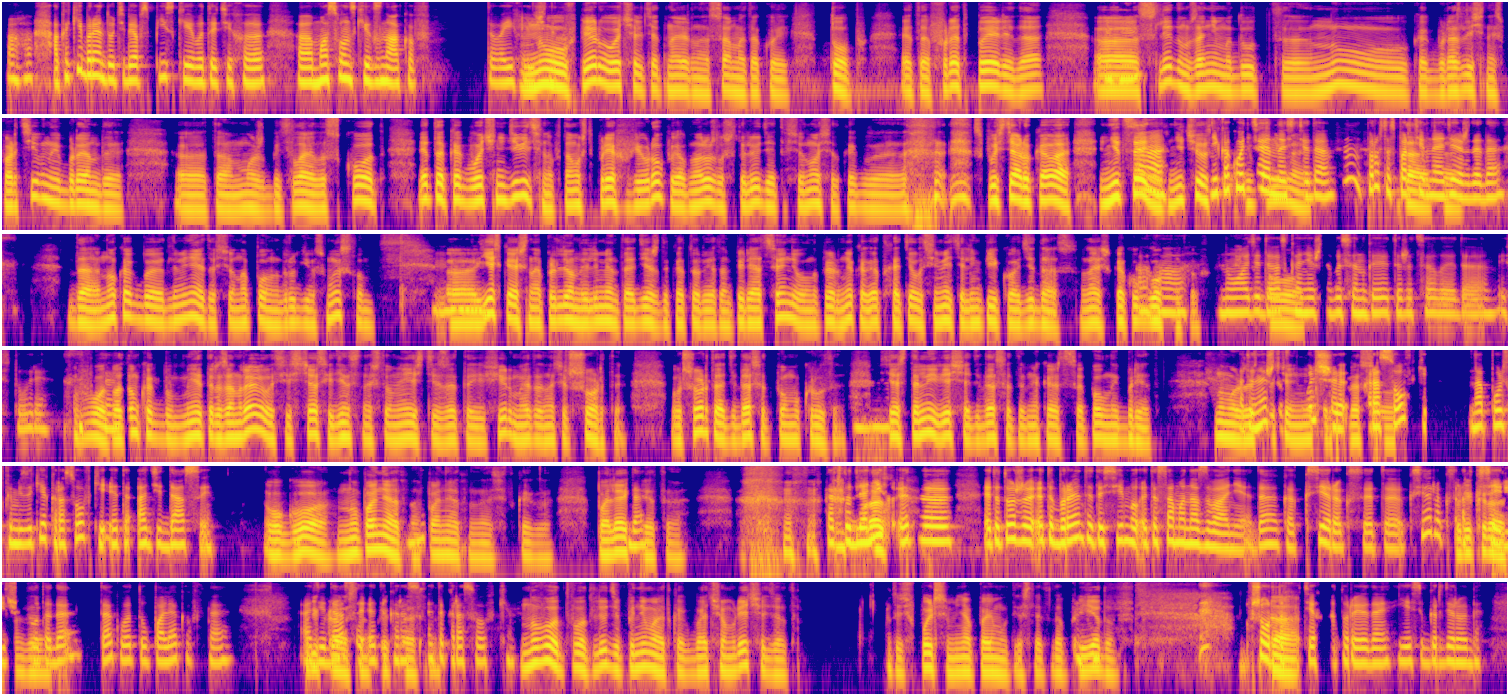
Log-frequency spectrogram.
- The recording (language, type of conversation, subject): Russian, podcast, Что помогает создать персональный стиль при ограниченном бюджете?
- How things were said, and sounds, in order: tapping; chuckle; chuckle; chuckle; in Polish: "adidasy?"; other background noise; chuckle; chuckle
